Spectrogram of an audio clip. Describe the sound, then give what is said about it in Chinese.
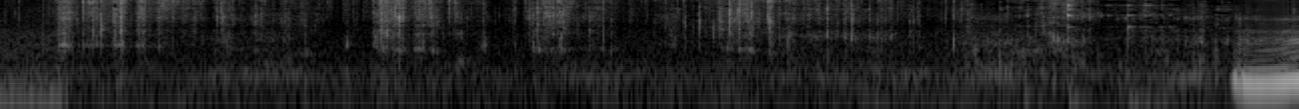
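Someone eats crispy fried chicken from A-Hong in Taitung, with faint, irregular crunching bites and chewing. A short voiced hum comes at the very end. “嗯，阿红炸鸡好好吃哦。”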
